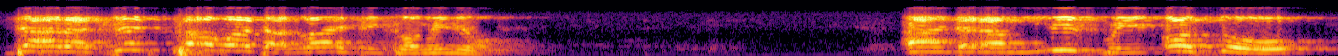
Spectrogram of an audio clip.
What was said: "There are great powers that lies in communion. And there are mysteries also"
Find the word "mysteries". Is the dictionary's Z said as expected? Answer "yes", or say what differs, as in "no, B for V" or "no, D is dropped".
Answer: no, Z is dropped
